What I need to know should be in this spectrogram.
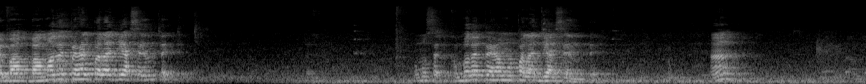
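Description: A man speaks calmly, explaining as if lecturing, in a room with a slight echo.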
